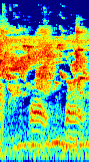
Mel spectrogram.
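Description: Racing pigeons call at their loft in the early morning, giving a continuous run of soft chirping and cooing notes that stay fairly close throughout.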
